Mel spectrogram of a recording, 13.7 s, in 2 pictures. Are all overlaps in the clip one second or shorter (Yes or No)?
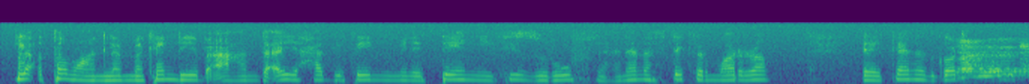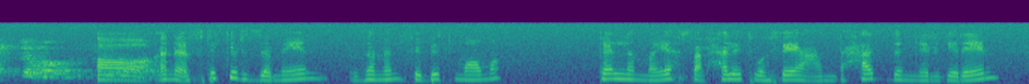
Yes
